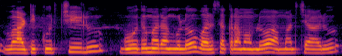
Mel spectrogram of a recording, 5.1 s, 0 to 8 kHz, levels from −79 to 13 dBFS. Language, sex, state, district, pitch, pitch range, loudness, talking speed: Telugu, female, Telangana, Mahabubabad, 200 Hz, 190-215 Hz, -15 LUFS, 80 wpm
